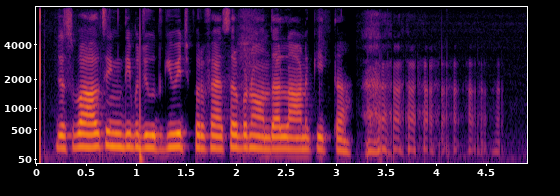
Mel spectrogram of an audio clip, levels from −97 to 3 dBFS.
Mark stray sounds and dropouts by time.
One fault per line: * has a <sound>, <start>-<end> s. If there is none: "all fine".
* has a laugh, 3.3-4.7 s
